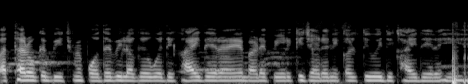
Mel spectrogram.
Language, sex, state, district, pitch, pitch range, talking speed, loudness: Hindi, female, Bihar, Vaishali, 175 Hz, 170-180 Hz, 280 wpm, -20 LUFS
